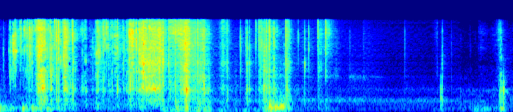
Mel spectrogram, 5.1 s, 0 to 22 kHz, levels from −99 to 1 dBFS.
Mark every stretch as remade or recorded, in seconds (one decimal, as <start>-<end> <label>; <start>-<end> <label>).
0.0-1.5 recorded; 1.5-4.6 remade; 4.6-5.1 recorded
